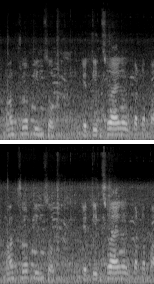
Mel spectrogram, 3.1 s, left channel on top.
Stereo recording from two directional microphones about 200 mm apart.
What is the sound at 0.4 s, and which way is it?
Speech, 35° left (ahead or behind).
